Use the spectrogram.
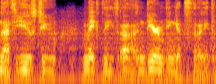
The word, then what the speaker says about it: Enderium: I hear people say it all different ways, but considering it's, from ender pearls or endermen, I call it Enderium or Enderum.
